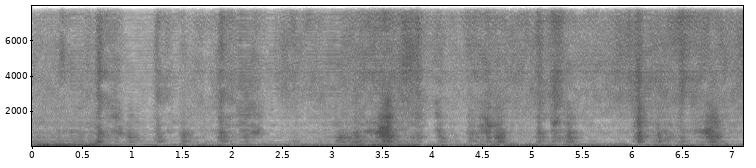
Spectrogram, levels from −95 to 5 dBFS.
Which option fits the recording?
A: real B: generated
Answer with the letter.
B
